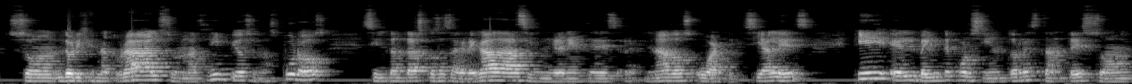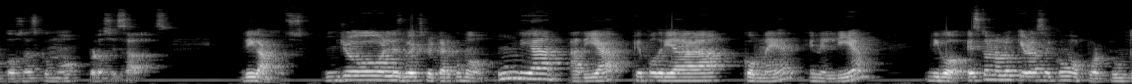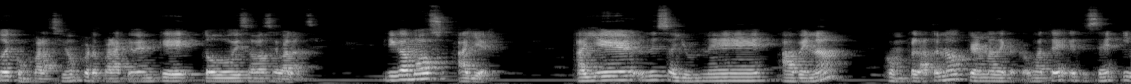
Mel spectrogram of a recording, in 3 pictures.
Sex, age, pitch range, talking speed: female, 20-39, 160-195 Hz, 140 wpm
